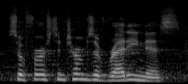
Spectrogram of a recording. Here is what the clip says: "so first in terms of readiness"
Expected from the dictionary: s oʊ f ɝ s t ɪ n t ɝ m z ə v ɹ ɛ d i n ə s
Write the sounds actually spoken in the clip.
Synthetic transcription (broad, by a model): s oʊ f ɝ s t ɪ n t ɝ m z ə v ɹ ɛ d i n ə s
